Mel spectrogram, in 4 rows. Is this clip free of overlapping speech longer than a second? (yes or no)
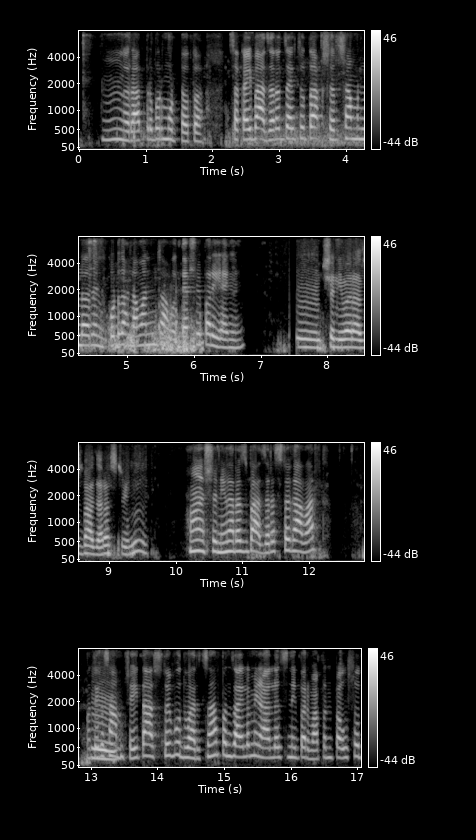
yes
